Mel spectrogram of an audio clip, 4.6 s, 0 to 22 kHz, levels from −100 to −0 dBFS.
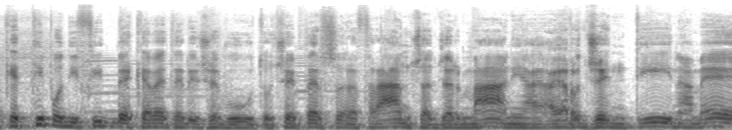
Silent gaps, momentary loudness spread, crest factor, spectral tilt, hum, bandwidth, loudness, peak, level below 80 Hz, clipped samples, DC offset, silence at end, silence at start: none; 4 LU; 18 dB; -6 dB/octave; none; 16.5 kHz; -32 LUFS; -14 dBFS; -56 dBFS; under 0.1%; under 0.1%; 0 s; 0 s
